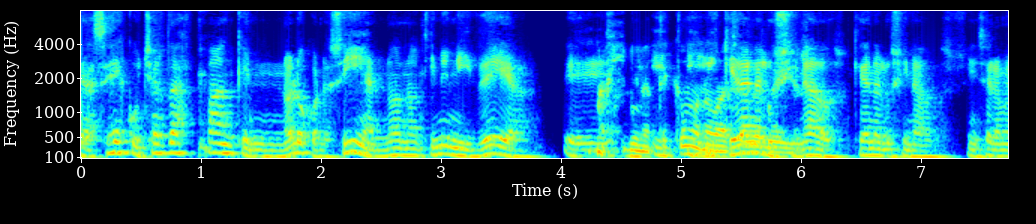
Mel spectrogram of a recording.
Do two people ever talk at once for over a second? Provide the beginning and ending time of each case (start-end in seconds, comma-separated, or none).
4.3-6.1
